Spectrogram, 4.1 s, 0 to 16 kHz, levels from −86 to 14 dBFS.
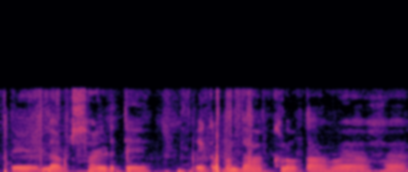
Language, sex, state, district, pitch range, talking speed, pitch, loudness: Punjabi, male, Punjab, Kapurthala, 155-170 Hz, 130 wpm, 165 Hz, -22 LUFS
